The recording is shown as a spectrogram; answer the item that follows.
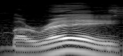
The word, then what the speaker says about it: Barre: Abdul Baer gets the bucket. Aiden Dolan checks in. Now checking in the game for the Royals. Number 14. Chase Untall. And a pronunciation update. Barre Number 2.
